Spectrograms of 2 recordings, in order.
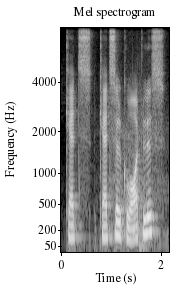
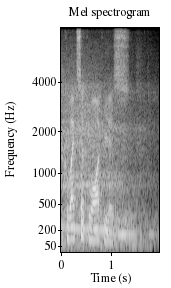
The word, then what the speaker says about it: Quetzalcoatlus: Quetzalcoatlus? I've been calling it Quetzalcoatlus. I've been saying this guy's name wrong.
